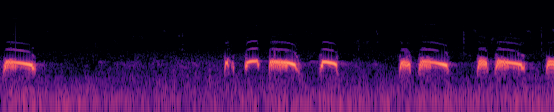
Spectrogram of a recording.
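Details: Lure spotted dove calling to draw in wild doves for trapping: a long opening coo, then after a pause rapid groups of short and drawn-out hollow coos, some gently falling in pitch, repeated in two similar phrases; little other sound.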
